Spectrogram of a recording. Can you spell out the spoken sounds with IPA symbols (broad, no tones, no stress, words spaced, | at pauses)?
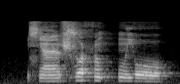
ɕæ̃ːʂzo ħũkpũjoː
